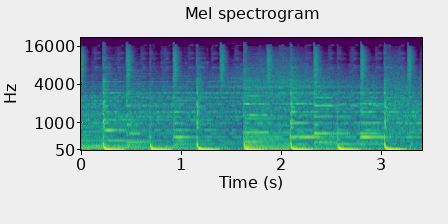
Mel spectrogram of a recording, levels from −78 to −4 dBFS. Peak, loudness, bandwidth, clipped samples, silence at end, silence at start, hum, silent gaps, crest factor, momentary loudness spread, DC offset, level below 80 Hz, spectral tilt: -2 dBFS; -17 LUFS; 18 kHz; under 0.1%; 0 s; 0 s; none; none; 14 dB; 2 LU; under 0.1%; -18 dBFS; -4.5 dB/octave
